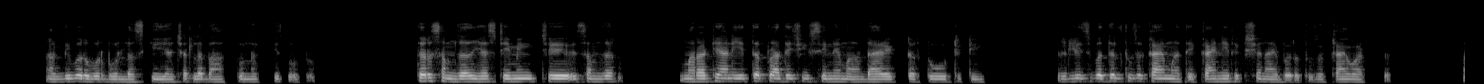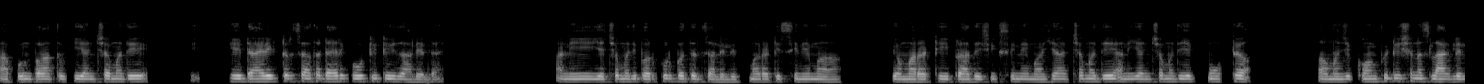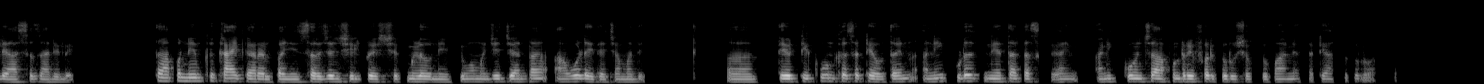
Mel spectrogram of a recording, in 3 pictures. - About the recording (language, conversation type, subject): Marathi, podcast, स्ट्रीमिंगमुळे सिनेमा पाहण्याचा अनुभव कसा बदलला आहे?
- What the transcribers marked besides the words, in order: other noise; tapping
